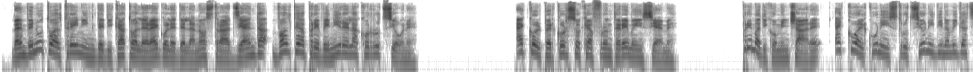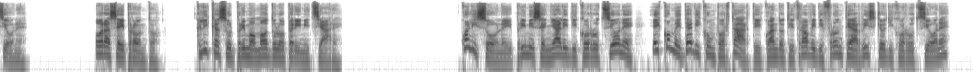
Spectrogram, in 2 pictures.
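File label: e-learning, Italian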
